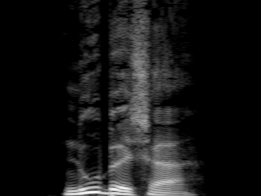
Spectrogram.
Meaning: inflection of nubisch: 1. strong/mixed nominative masculine singular 2. strong genitive/dative feminine singular 3. strong genitive plural
- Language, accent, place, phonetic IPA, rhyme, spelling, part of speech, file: German, Germany, Berlin, [ˈnuːbɪʃɐ], -uːbɪʃɐ, nubischer, adjective, De-nubischer.ogg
